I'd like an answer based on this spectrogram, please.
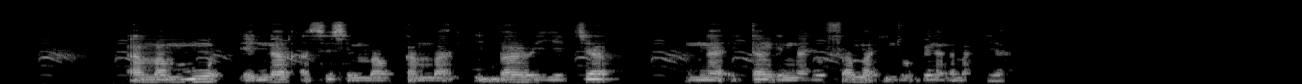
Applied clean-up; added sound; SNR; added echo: classical method spectral subtraction.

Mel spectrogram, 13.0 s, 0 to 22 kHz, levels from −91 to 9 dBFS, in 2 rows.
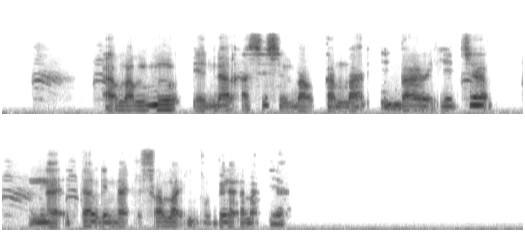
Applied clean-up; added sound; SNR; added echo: neural diffusion model UNIVERSE++.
